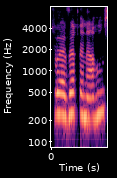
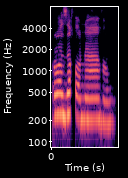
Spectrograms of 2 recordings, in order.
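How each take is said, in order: First: The first r sounds light with a plain vowel. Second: The first r sounds heavy with a rounded vowel. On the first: "சாதாரணமா சொன்னோம்னா" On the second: "நம்ம தஜ்வீதோடனா"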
